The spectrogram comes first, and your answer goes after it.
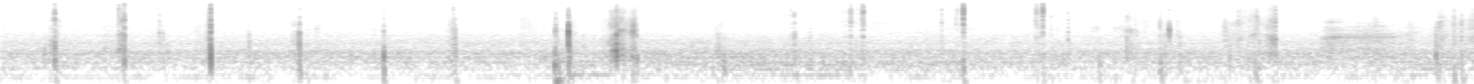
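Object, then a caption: Leather-covered hard instrument case. Fingertips tap a closed, hollow, black leather-look hard oboe case held in both hands, sticking to and peeling off its surface. The result is a quiet, irregular series of short, dry clicks and soft sticky crackles that stop instantly, over a low, steady background hum.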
